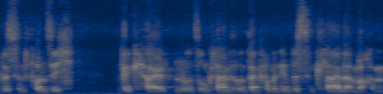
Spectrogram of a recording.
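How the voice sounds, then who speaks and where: A man talks with a fairly high pitch in a monotone, flat way. Noticeable background noise can be heard. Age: 40s. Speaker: former brain researcher advising on medication withdrawal. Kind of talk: interview.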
